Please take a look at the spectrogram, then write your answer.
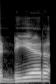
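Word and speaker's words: deer: இந்த வார்த்தை மட்டும் கொஞ்சம் வித்தியாசமான உச்சரிப்பு. இதை டியர் அப்படின்னு சொல்லணும். மான் என்ற வார்த்தை இருக்கு இல்லையா, 2 ஈ வந்தாலும் இதே மாதிரி ஈன்ற சவுண்டு வராது. அது இய, இய, டியர் அந்த சவுண்டில் சொல்லணும். ஓகேவா?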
